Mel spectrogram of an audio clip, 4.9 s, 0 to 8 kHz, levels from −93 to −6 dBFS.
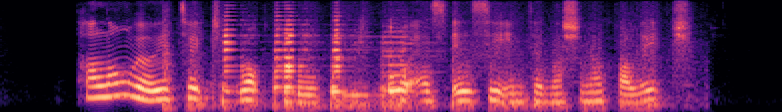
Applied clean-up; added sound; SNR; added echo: neural mask model RNNoise.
